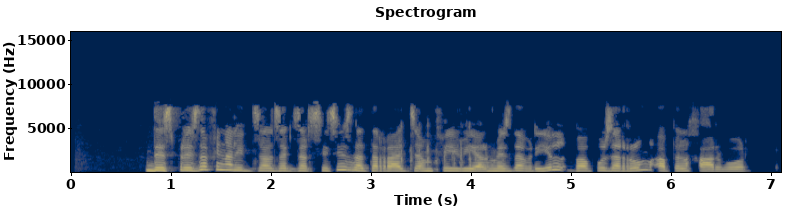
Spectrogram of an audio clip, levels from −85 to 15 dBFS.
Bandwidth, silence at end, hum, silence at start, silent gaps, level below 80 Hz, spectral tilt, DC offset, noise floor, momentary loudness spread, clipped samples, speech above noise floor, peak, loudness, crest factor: 8.4 kHz; 0.35 s; none; 0.75 s; none; -62 dBFS; -2.5 dB/octave; under 0.1%; -72 dBFS; 5 LU; under 0.1%; 56 dB; -2 dBFS; -17 LUFS; 16 dB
